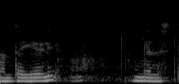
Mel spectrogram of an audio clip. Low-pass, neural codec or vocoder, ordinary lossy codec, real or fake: 7.2 kHz; vocoder, 44.1 kHz, 80 mel bands, Vocos; none; fake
